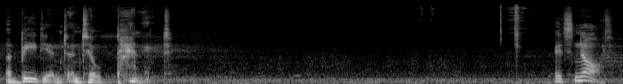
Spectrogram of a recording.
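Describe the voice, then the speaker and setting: Game villain lord, calculating, grandiose, low register, very expressive delivery, measured persuasion. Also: male voice, slight background noise. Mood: grave, imperious. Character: suave, calculating male tyrant lord courting an ally. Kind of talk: dramatic video game character acting.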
